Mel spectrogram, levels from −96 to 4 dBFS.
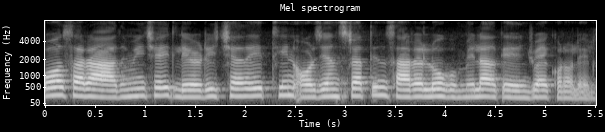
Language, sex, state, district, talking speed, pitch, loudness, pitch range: Maithili, female, Bihar, Katihar, 205 wpm, 215 Hz, -17 LUFS, 200-230 Hz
